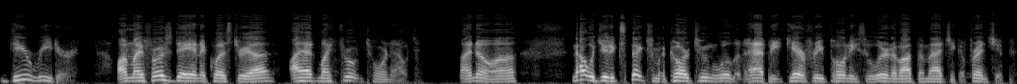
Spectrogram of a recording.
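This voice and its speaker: A man's voice: a little high, fairly quick, no echo, lightly acted. A man voicing a snobby, sardonic diamond dog who narrates his life story in a haughty, jaded, wry manner. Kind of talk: dramatic fan fiction narration.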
